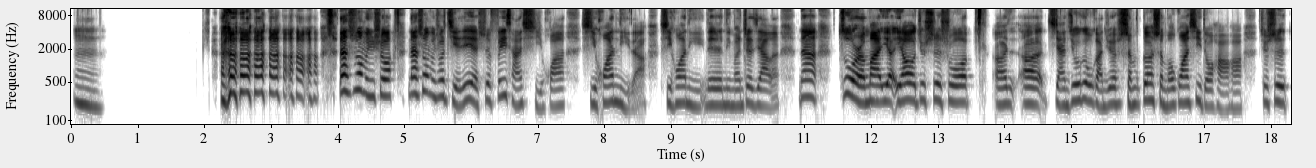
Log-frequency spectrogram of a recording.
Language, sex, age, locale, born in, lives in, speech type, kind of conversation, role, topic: Chinese, female, 25-29, zh-CN, China, United States, conversation, podcast, host, 你遇到过哪些让你觉得很暖心的邻里小事？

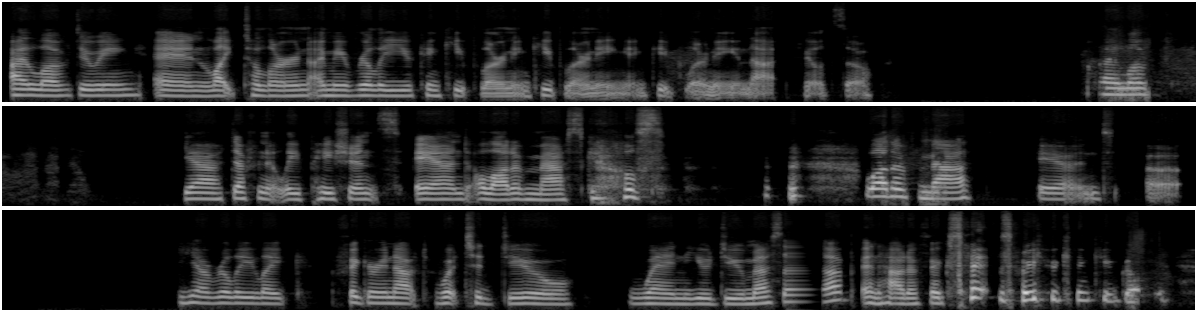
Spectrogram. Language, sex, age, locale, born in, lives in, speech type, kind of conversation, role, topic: English, female, 40-44, en-US, Germany, United States, conversation, unstructured, none, How have your hobbies influenced your personal growth or abilities?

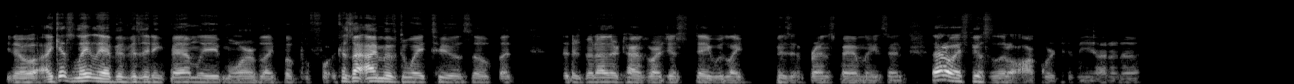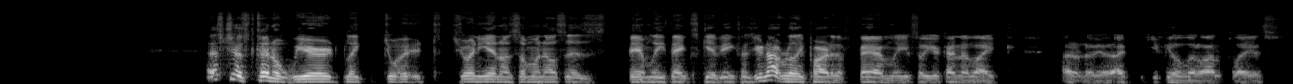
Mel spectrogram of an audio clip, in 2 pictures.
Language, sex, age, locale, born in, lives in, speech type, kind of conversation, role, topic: English, male, 50-54, en-US, United States, United States, conversation, unstructured, none, How do family traditions shape our memories and connections?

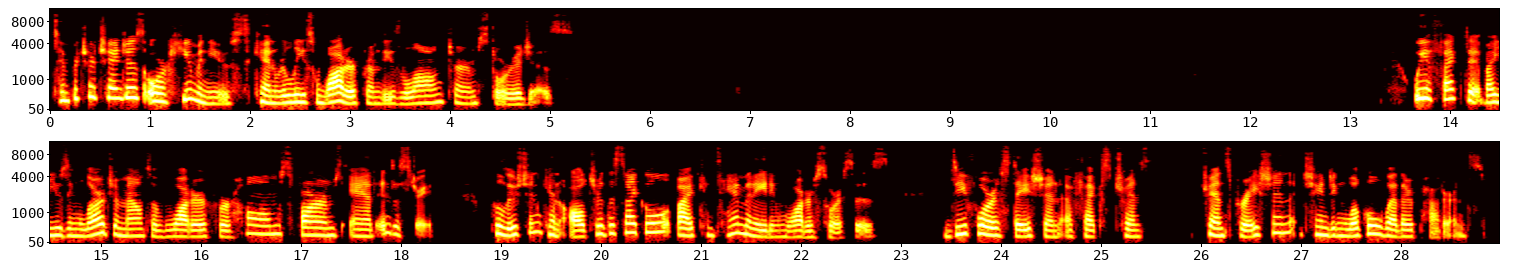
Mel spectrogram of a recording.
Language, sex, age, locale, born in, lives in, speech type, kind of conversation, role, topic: English, female, 25-29, en-US, United States, United States, read, expert-assistant, expert, What happens to a water drop in the water cycle?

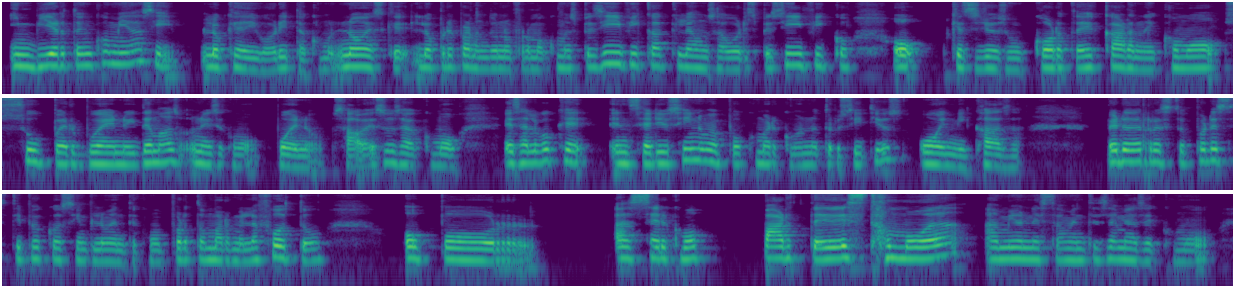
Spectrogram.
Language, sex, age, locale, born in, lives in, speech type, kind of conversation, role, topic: Spanish, female, 25-29, es-CO, Colombia, Spain, conversation, unstructured, none, ¿Qué comida consideras sobrevalorada y por qué?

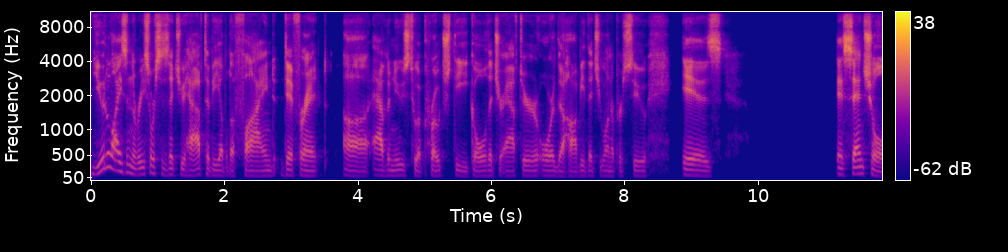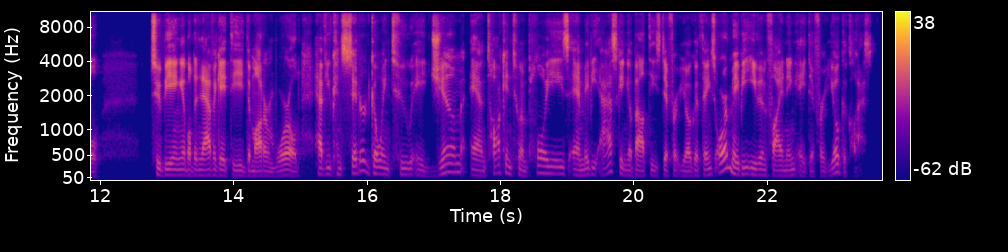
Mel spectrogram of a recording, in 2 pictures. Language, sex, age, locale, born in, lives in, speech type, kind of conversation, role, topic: English, male, 30-34, en-US, United States, United States, conversation, advice, advisor, How can I make friends in a new city?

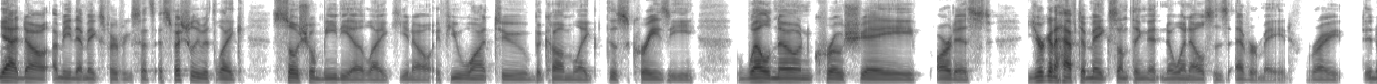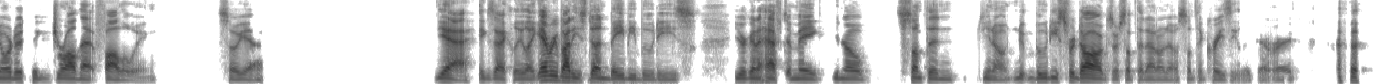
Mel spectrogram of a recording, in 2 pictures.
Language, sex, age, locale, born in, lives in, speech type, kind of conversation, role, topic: English, male, 40-44, en-US, United States, United States, conversation, podcast, host, What helps people stay motivated and enjoy learning something new?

